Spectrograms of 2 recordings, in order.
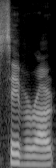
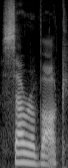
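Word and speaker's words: Sarevok: to ball such as saok saok that's not how you say his name sarok and I would like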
